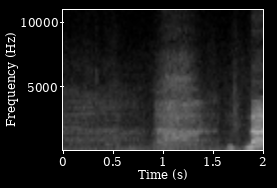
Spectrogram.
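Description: A short, audible breath about a second in, a breathy hiss with no voice in it. A man starts speaking near the end.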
